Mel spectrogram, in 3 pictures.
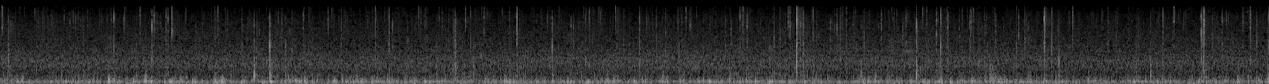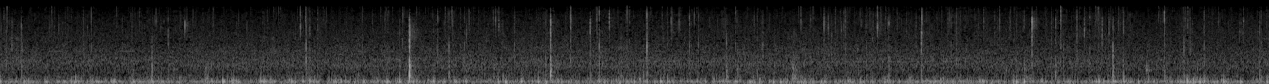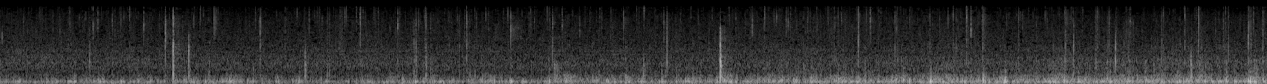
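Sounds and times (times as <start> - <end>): rain hissing: 0.0 - 38.0
wood fire crackling and popping: 0.0 - 38.0.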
